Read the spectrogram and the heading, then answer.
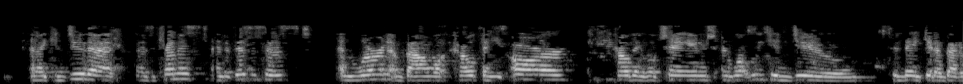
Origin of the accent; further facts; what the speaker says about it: Long Island, New York, United States; I grew up on Long Island in New York on the beach.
